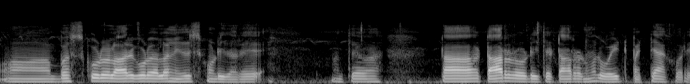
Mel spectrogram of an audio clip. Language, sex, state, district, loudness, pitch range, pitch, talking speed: Kannada, female, Karnataka, Gulbarga, -20 LUFS, 120-135 Hz, 130 Hz, 155 wpm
